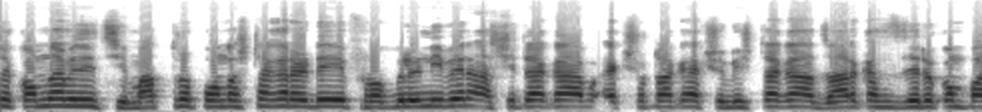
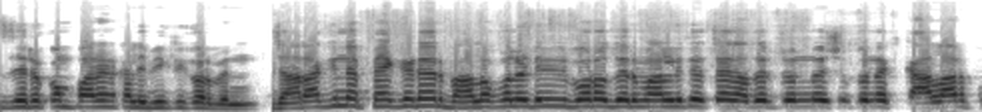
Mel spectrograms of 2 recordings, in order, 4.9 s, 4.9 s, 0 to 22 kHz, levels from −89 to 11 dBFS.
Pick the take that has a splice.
second; 1 cut; at 1.4 s

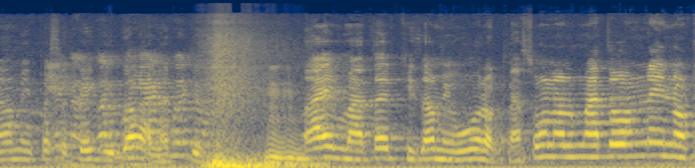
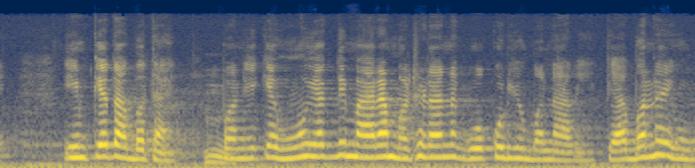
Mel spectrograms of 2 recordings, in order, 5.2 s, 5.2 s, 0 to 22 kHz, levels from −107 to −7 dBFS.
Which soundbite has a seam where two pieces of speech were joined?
first; 1 cut; at 1.7 s

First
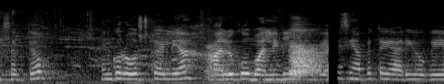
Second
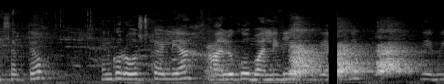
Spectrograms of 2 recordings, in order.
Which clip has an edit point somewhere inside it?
first; 1 cut; at 3.3 s

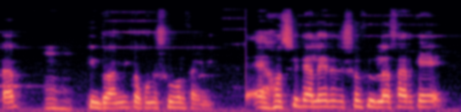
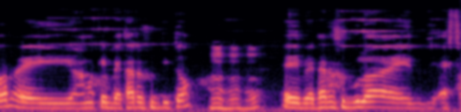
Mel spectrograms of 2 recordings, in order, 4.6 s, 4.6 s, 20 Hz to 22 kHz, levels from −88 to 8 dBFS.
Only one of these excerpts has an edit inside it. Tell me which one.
first; 1 cut; at 2.5 s

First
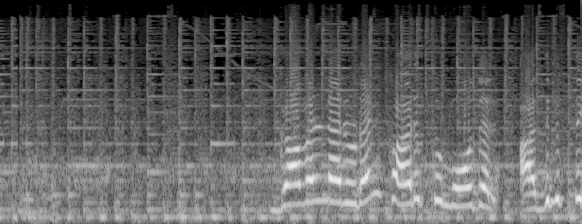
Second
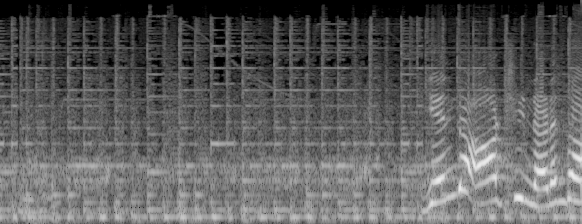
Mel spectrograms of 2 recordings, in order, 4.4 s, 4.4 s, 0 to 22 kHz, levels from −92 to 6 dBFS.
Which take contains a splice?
second; 1 cut; at 1.9 s

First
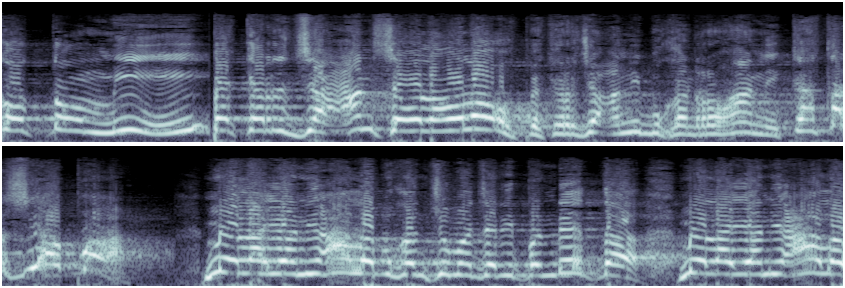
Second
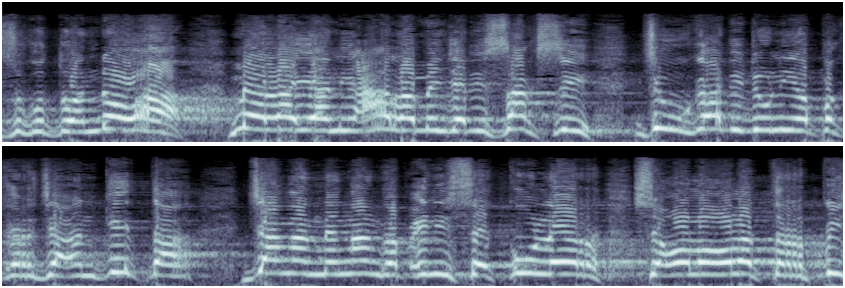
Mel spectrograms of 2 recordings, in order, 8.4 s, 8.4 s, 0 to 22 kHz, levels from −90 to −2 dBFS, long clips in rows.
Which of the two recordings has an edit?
first; 2 cuts; at 1.0 s, 5.0 s

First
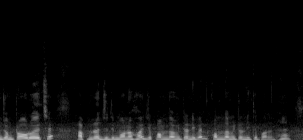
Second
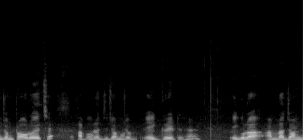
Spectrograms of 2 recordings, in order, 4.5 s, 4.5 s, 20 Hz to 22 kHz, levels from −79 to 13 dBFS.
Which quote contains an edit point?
second; 1 cut; at 1.5 s

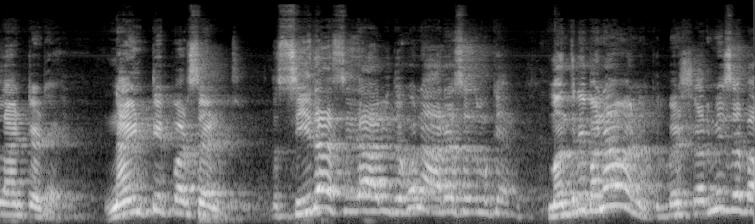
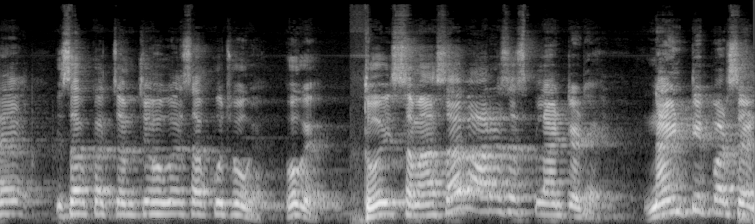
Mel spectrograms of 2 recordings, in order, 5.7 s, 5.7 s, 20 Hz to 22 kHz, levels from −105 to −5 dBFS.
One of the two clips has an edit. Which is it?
second; 1 cut; at 2.5 s

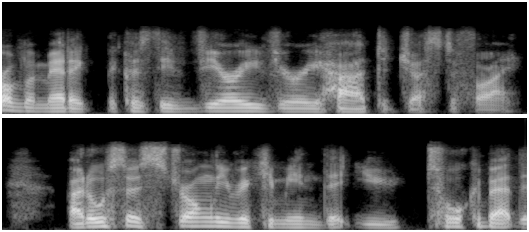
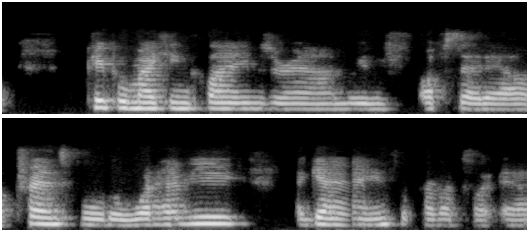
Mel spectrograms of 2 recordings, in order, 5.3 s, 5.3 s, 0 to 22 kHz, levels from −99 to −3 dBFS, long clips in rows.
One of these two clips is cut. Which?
first; 1 cut; at 2.7 s

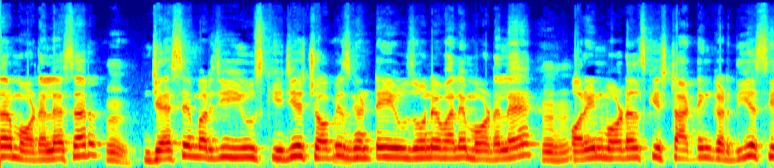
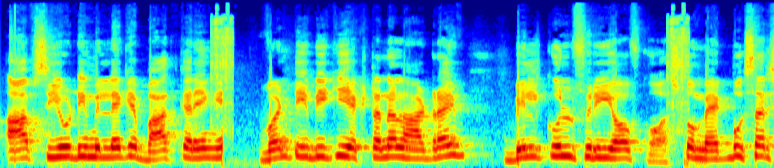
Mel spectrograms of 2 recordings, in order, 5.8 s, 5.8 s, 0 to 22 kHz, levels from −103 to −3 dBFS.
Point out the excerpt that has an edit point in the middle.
second; 2 cuts; at 1.6 s, 5.1 s

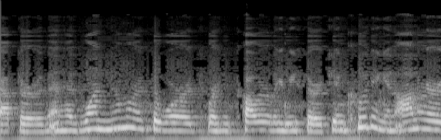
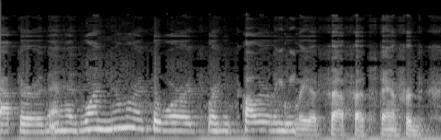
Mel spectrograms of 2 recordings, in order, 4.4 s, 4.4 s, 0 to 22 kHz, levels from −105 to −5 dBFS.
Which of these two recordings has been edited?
first; 1 cut; at 2.9 s

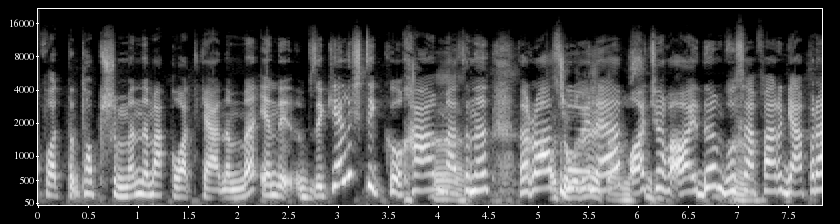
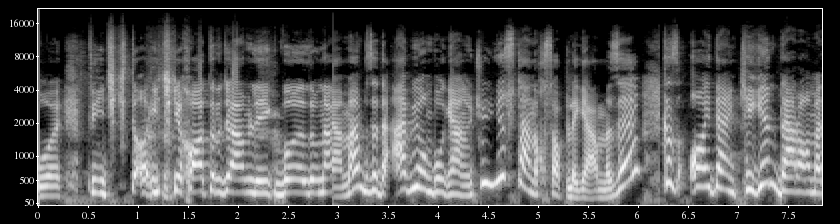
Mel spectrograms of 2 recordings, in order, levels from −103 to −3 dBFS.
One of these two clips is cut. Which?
second; 2 cuts; at 3.0 s, 6.1 s

